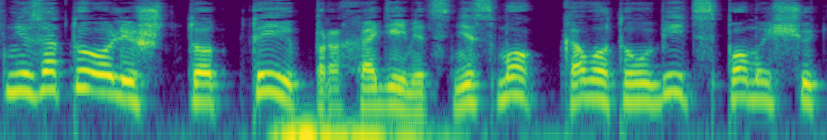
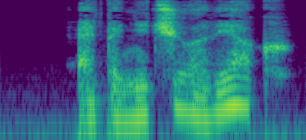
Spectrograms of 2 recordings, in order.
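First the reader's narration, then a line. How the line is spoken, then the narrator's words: Strangled whisper. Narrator (Russian): сдавленным шепотом произнес Руджиери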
